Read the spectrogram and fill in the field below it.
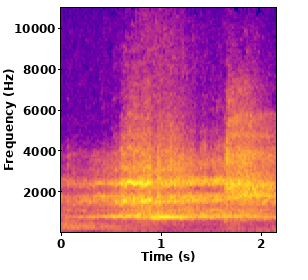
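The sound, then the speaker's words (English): Tires squeal loudly and continuously as a car accelerates hard, taking off in pursuit up a twisting, steep mountain road; the shrill skid rises and holds for a couple of seconds over a rough engine roar, intense. “We piled into the car and took off after Chase up a twisting, steep mountain road.”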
